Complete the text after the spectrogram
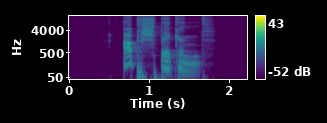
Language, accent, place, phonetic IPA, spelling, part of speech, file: German, Germany, Berlin, [ˈapˌʃpɛkn̩t], abspeckend, verb, De-abspeckend.ogg
- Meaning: present participle of abspecken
